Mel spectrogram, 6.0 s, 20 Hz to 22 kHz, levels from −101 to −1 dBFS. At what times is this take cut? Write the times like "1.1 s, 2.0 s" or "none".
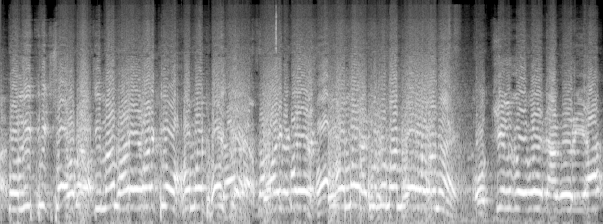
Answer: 4.6 s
